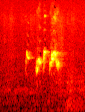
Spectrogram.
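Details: Red-whiskered bulbul used as a decoy at a trap to lure wild birds, giving one brief warbled phrase of liquid, bubbling notes over quiet background, with people talking just before and after.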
